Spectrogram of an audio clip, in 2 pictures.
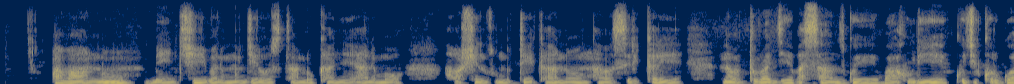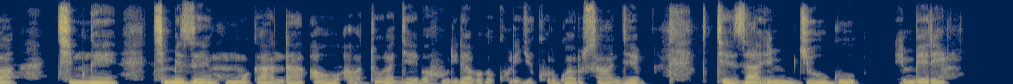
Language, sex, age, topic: Kinyarwanda, male, 18-24, government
